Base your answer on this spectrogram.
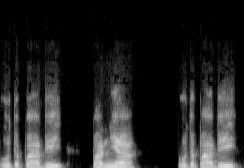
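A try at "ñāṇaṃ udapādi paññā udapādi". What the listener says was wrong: So this part, gotta be careful. There's no Y here actually, no Y. Even in the real life, no Y, yeah. Nyanang udapadi, yeah. Panya, panya, nya. It's a nasal. So so if you say YA or something, that's gonna be incorrect. This is incorrect. Plus it's Sanskrit, not Pali.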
